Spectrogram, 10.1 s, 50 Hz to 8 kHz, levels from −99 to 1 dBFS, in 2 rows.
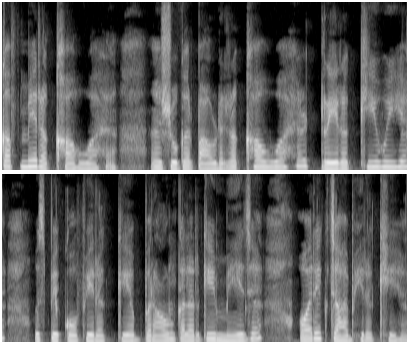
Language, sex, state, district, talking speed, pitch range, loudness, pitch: Hindi, female, Uttar Pradesh, Jyotiba Phule Nagar, 175 wpm, 215-245 Hz, -19 LUFS, 230 Hz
